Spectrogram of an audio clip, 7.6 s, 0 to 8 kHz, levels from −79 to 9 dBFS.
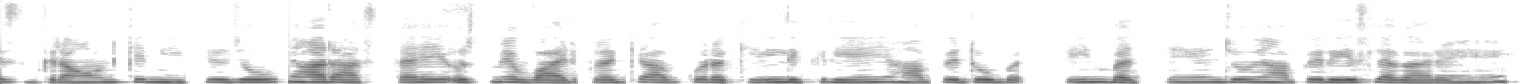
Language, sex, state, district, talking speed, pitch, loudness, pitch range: Hindi, female, Bihar, Saharsa, 235 wpm, 225 Hz, -32 LUFS, 220-230 Hz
